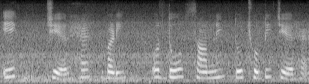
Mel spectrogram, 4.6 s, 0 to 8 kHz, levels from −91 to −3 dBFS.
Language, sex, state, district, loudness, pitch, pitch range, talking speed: Hindi, female, Punjab, Pathankot, -16 LUFS, 235 Hz, 215-255 Hz, 140 wpm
